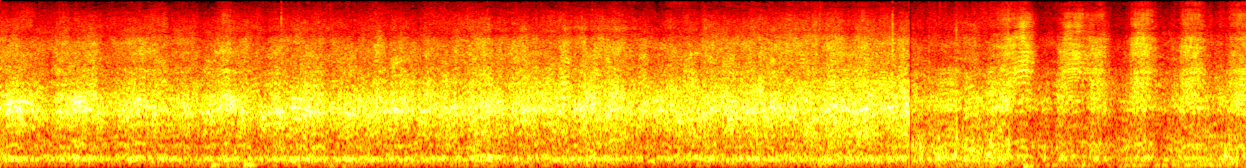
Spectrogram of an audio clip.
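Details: Agitated morning flock of free-range domestic ducks, upset after a dead drake turned up at the gate. Rapid, overlapping quacks form a dense racket, about two per second, easing briefly near the end before harsh bursts resume.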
